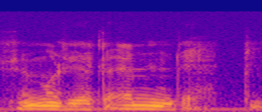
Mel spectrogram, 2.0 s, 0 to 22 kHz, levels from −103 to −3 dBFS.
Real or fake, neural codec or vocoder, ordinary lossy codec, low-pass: real; none; none; 14.4 kHz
